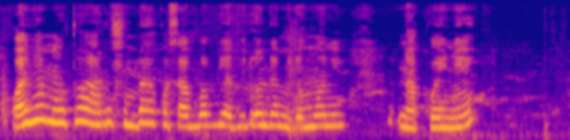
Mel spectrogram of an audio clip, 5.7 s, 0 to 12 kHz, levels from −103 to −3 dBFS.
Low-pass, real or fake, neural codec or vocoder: 10.8 kHz; fake; vocoder, 44.1 kHz, 128 mel bands, Pupu-Vocoder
